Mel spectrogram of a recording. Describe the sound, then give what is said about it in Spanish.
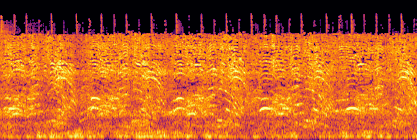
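A huge crowd of thousands chants and shouts "no amnistía" together in the Plaza de Cibeles in Madrid, Spain, in cold, rain and wind, many voices rising and falling in rhythmic waves over a dense, steady roar of babble that never lets up. “Gritos de no amnistía con miles de personas a pesar del frío, la lluvia y el viento en la plaza de Cibeles de Madrid.”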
